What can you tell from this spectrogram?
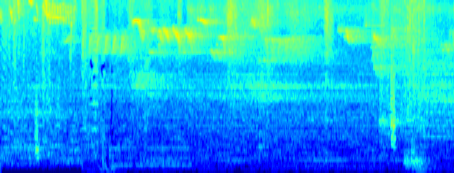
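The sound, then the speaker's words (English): Natural bird chirps and song phrases flicker over a steady electronic hum and crackling, buzzy synthetic voltage textures in a musical piece, the two layers blending continuously at moderate volume with no voices. “The natural of the birds and the actually also natural of voltage.”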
